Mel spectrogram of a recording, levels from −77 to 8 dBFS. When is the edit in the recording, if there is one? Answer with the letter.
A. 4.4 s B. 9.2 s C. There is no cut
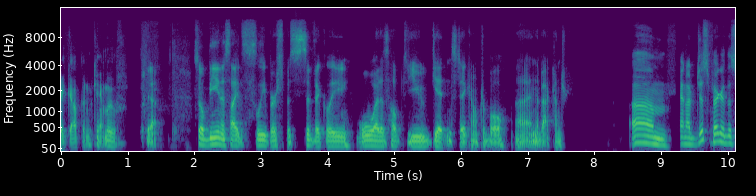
B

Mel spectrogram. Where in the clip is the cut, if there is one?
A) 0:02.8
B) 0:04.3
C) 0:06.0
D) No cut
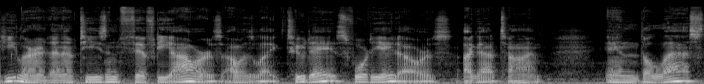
A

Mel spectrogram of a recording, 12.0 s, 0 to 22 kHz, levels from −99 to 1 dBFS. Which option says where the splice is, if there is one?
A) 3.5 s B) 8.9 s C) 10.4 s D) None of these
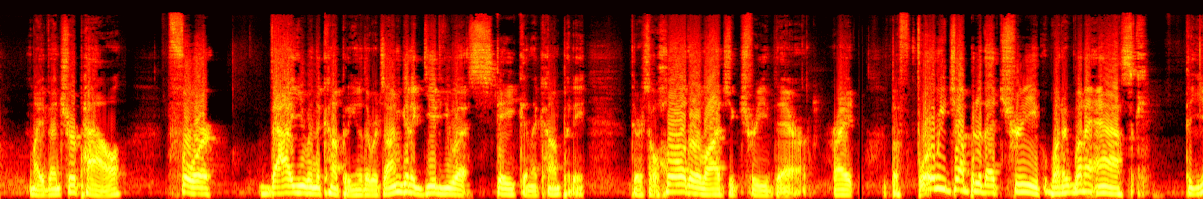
C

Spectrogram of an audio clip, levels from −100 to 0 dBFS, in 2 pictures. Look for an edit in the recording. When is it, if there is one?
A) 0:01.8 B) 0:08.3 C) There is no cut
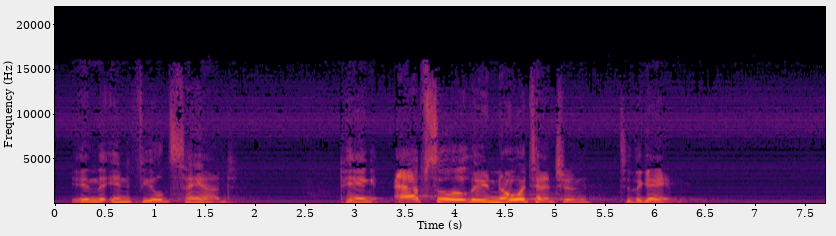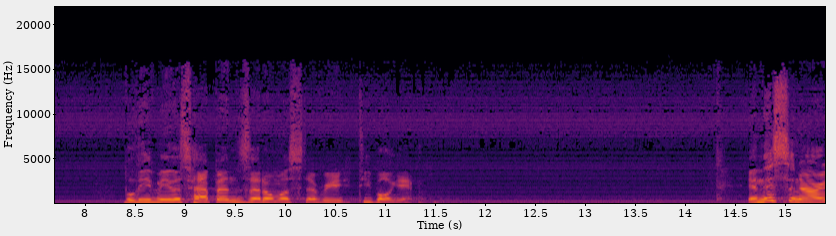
B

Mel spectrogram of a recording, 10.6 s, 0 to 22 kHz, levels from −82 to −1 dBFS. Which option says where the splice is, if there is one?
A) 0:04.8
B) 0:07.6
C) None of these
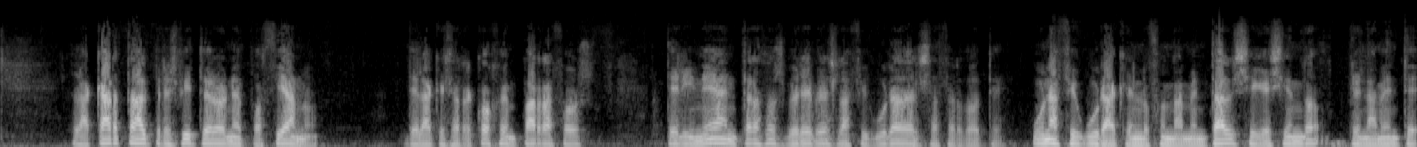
B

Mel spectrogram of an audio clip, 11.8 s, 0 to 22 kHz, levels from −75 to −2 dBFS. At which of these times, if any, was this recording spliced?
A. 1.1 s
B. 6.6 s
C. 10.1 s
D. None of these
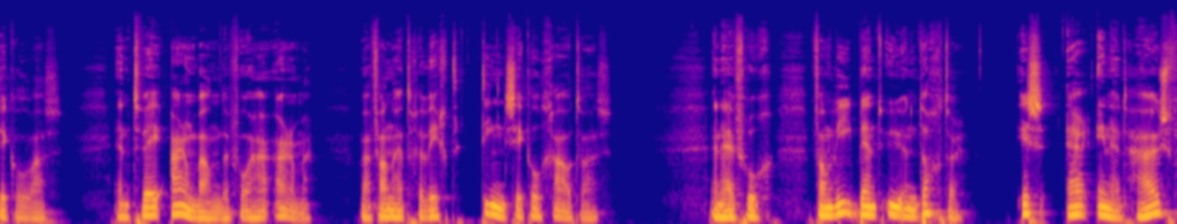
C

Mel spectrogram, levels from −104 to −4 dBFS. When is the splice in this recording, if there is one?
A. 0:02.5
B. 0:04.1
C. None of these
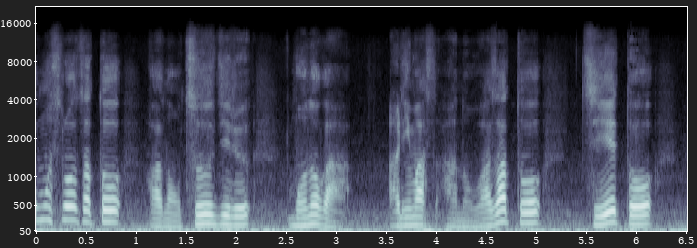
A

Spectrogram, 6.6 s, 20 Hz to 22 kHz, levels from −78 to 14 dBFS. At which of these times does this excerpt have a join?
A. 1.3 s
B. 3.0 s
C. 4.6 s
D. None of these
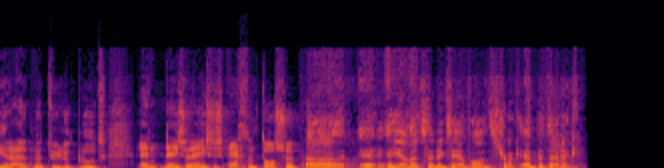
B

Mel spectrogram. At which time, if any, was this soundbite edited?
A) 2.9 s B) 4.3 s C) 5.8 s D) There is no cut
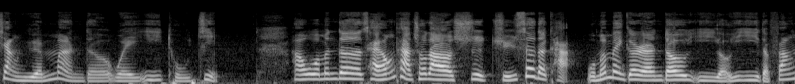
C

